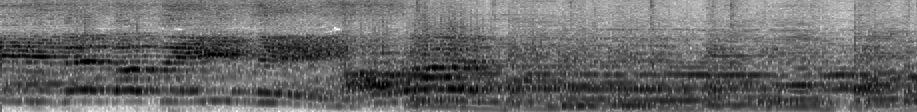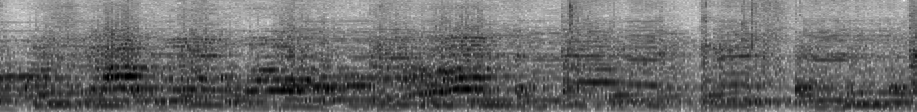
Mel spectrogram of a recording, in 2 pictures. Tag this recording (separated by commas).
Crowd, Speech, Music, Chatter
